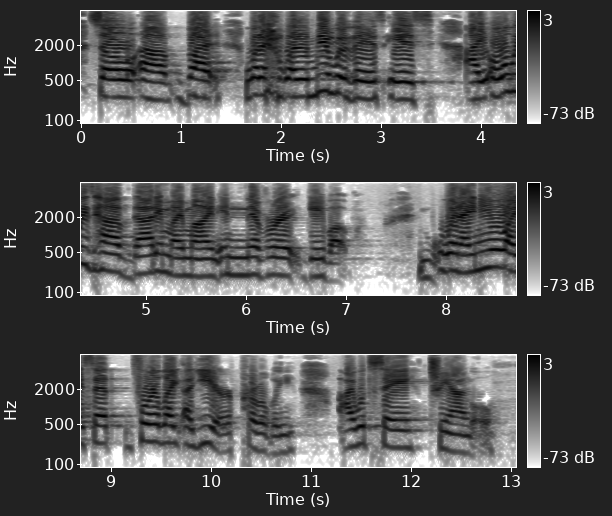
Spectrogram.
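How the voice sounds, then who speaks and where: In a Spanish accent, a woman talks at a fairly slow pace with a fairly high pitch and ordinary pitch variation. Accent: Spanish accent, non-native English. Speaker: business advisor. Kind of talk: conference talk. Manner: halting, frequent self-corrections.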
